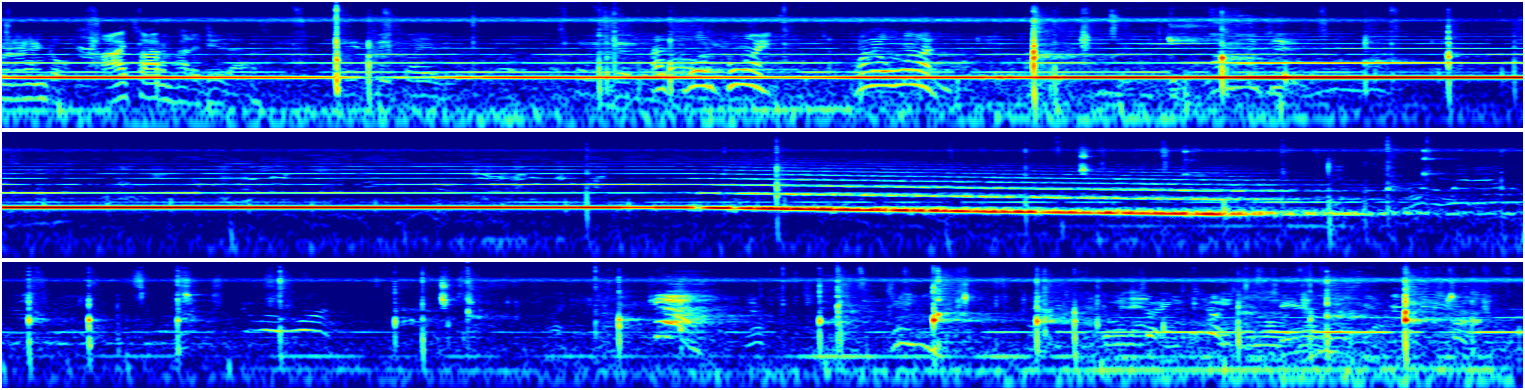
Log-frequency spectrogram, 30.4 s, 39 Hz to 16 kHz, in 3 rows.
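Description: Outdoor warning siren sounding one steady tone, then winding down in pitch and fading out between about 15 and 19 seconds in. Sharp pops of pickleball paddles striking the ball are heard throughout.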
